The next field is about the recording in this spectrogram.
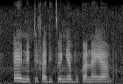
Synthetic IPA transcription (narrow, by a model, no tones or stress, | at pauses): ɪnetʼɪfadit͡sʼweŋ̩jabukʼanaja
